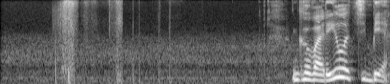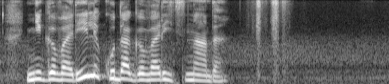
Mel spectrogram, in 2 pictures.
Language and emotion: Russian, angry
